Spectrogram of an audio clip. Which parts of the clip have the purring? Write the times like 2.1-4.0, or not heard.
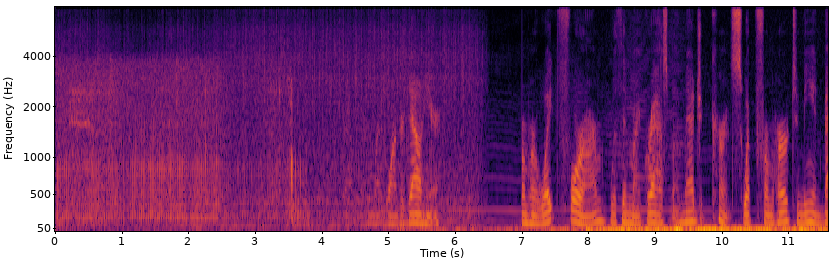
0.0-3.8.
